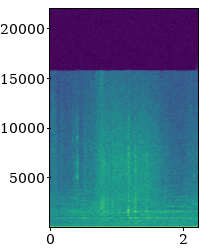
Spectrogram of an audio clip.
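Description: Cabin drone of a stage-2-tuned BMW M135i's turbocharged inline-six with a modified exhaust, running steadily: a deep, even rumble with no change in revs.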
